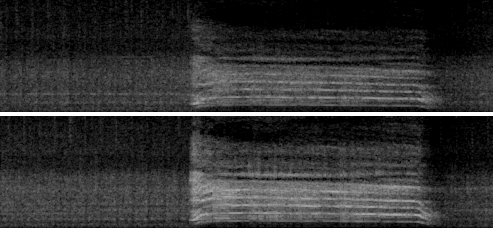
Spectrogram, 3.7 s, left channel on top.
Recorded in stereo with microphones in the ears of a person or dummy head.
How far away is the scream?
About 4 m.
